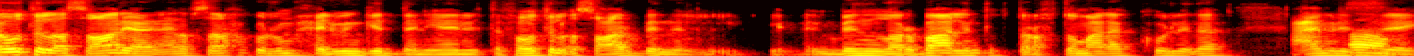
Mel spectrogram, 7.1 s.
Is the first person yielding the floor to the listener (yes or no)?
yes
